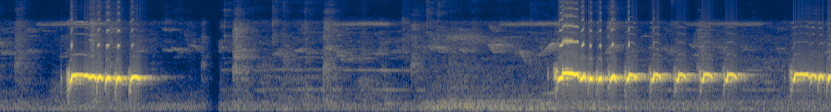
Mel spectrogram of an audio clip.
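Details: Local zebra dove singing a dense song meant to provoke rival males: a rapid stuttering trill near one pitch, one short phrase followed by a longer, more broken phrase of quick beaded notes, with faint rustling between them.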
